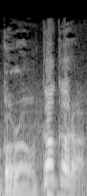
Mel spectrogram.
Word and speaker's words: Gogoro: Horus Luke um and your company is called gogoro is that the correct correct pronunciation it's called goo gogoro okay and um it's a very interesting sort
